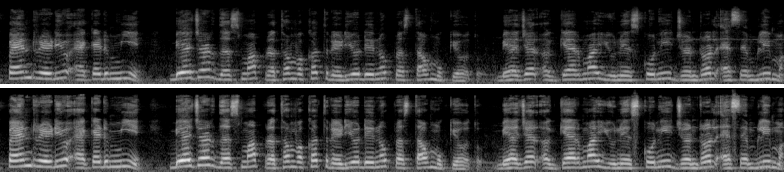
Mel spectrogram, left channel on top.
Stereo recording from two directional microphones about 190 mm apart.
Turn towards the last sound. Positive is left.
turn(degrees=-20)  # may be behind; listen again after turning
